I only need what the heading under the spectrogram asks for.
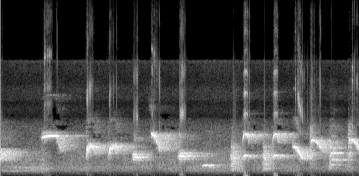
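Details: Chopi blackbird song meant to train birds to sing: dense sequence of loud whistled notes, many dropping or stepping down in pitch, some low and mellow, a few sharp clicks mixed in, nearly continuous.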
